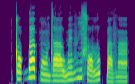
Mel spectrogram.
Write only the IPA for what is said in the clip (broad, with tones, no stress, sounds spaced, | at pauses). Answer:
t ɔ˧ ɡ͡b a˦ p ɔ̃˨ d aː˨ w ɛ̃˧ v i˦ s ɔ˨ l o˦ k͡p a˨ v ã˧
